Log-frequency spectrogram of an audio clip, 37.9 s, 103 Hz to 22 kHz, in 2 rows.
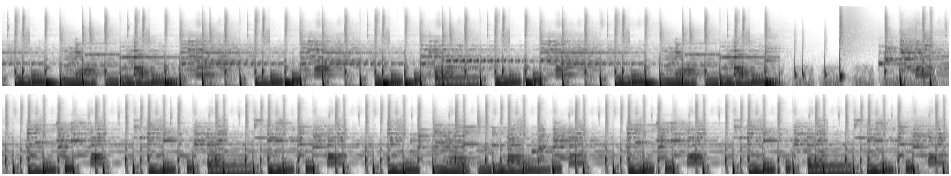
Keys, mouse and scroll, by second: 4.7 space, 4.8 double click, 8.0 ctrl+c, 8.6 double click, 11.9 double click, 12.3 typing, 16.7 double click, 22.4 double click, 23.4 typing, 24.9 double click, 26.6 space, 29.6 ctrl+x, 30.7 alt+scroll up 1, 30.9 space, 31.6 double click, 31.9 alt+scroll down 1, 31.9 space, 32.4 alt+scroll down 1, 32.6 space.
